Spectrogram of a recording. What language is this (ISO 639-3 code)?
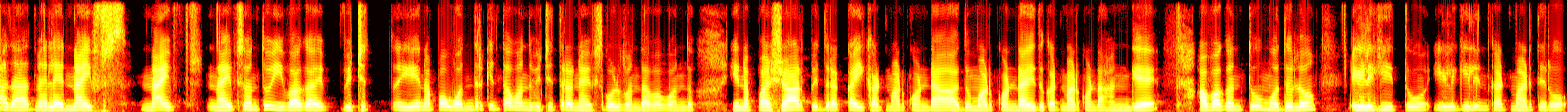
kan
